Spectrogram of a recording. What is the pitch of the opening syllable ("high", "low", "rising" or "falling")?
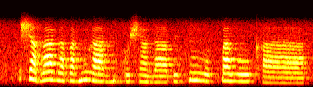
falling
